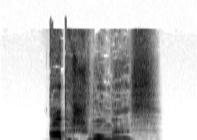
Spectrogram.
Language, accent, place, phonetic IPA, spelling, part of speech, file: German, Germany, Berlin, [ˈapˌʃvʊŋəs], Abschwunges, noun, De-Abschwunges.ogg
- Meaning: genitive singular of Abschwung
